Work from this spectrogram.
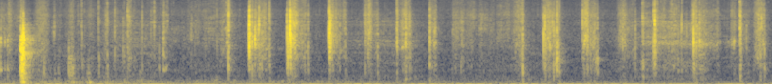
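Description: Tarot cards shuffled by hand in a quiet room, a rapid run of soft riffling and papery slaps, close and fairly faint, coming in irregular bursts without talk.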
